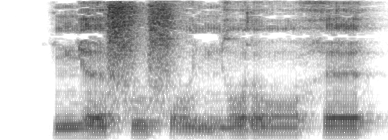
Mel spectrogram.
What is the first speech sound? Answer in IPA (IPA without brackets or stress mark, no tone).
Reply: ɲ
